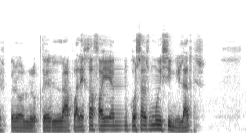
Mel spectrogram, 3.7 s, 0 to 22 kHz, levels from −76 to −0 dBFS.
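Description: Two short stalls from late packets interrupt the audio, at 0.75 s and 1.59 s. In each, the sound just before the stall is held for about 33 ms and 42 ms respectively, giving a brief sustained smear with a slight buzz or dip. Playback then resumes from the same point, so nothing is lost, but everything after each stall is pushed later by that amount. This is the pattern of a jitter buffer that ran dry because one packet arrived after its playout time. A longer call audio freeze follows from 1.74 s to 1.88 s. For about 128 ms the last sound is drawn out into a buzzing or hissing, decaying continuation rather than dropping to silence. The audio then picks up where it stopped, with no content missing and a further 128 ms of added delay. The likely cause is packets held up in transit long enough to empty the jitter buffer, with the receiver filling the wait.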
